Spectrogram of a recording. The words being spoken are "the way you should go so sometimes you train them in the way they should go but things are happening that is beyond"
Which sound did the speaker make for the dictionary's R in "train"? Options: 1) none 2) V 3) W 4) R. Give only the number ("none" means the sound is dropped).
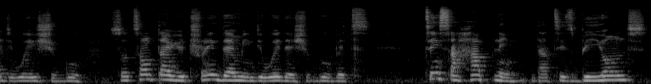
4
